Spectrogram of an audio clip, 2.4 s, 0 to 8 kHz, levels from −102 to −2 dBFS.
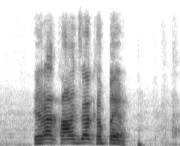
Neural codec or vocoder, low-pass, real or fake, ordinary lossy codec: codec, 24 kHz, 1 kbps, SNAC; 7.2 kHz; fake; Opus, 64 kbps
